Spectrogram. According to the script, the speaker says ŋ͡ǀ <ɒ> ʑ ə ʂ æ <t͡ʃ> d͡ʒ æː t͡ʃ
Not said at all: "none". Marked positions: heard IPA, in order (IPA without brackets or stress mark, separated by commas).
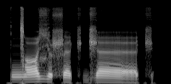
ɑ, t͡ʃ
